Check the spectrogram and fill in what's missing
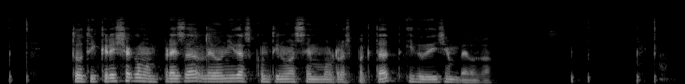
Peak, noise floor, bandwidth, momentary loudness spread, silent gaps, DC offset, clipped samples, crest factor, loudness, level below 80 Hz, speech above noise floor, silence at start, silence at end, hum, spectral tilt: -10 dBFS; -69 dBFS; 10 kHz; 23 LU; none; under 0.1%; under 0.1%; 22 dB; -30 LUFS; -70 dBFS; 39 dB; 0.1 s; 0.2 s; none; -5 dB/octave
